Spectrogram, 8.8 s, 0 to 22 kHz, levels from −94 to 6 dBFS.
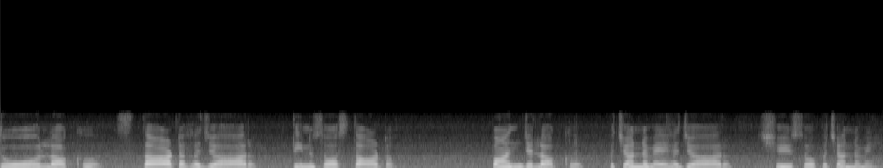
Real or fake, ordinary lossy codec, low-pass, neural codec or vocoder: real; none; 7.2 kHz; none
